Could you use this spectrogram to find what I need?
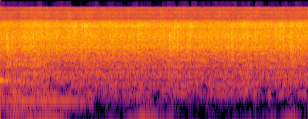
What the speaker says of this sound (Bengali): এখন আমি সিমগুলো দিয়ে দিচ্ছি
